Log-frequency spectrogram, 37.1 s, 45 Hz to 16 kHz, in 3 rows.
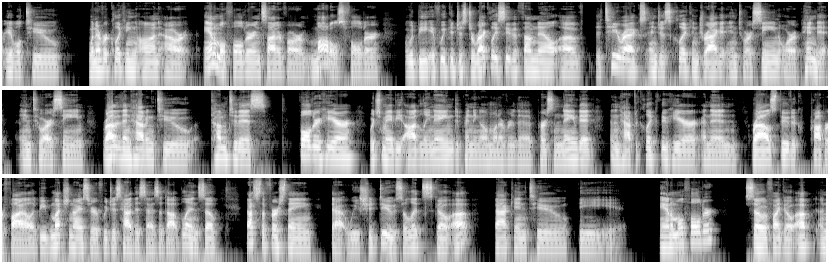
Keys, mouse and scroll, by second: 0.0 scroll down 2, 0.5-2.8 scroll up 3, 5.4 scroll down 2, 5.9 scroll up 4, 6.2 scroll down 2, 7.2 scroll up 2, 9.5-10.8 scroll down 2, 10.8-12.5 scroll up 1, 13.1-13.5 scroll down 1, 13.5-14.2 scroll up 1, 14.2 click, 14.6 click, 20.8 click, 21.9 click, 23.0-23.6 scroll down 5, 23.6-25.9 scroll up 5, 31.2 click, 32.0 click, 32.6 scroll down 1, 36.4 click.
